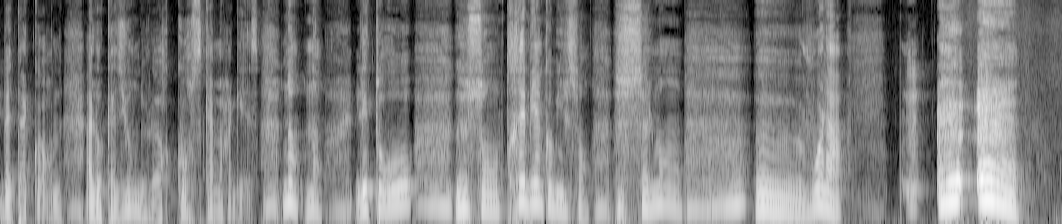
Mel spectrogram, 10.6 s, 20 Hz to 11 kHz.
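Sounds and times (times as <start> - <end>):
speech: 0.0 - 10.3
man clearing his throat: 9.1 - 10.3.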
